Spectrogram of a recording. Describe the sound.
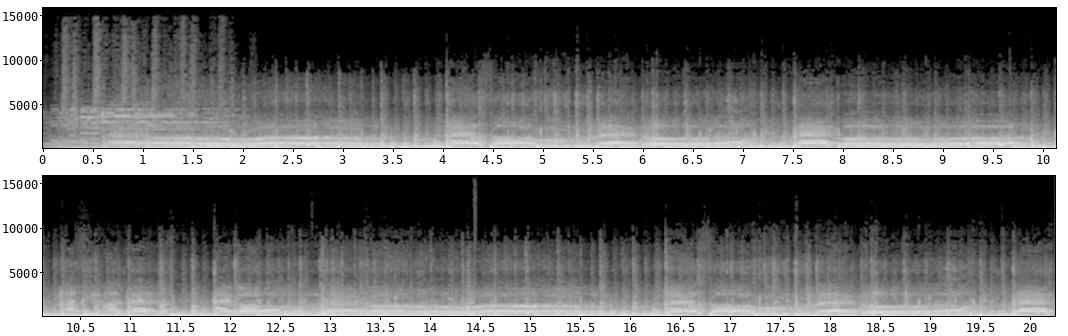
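A huge crowd of Esporte Clube Vitória football fans in Salvador sings an axé song together, loud and continuous, their massed voices rising and falling in a steady chanting rhythm with a roaring stadium echo.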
